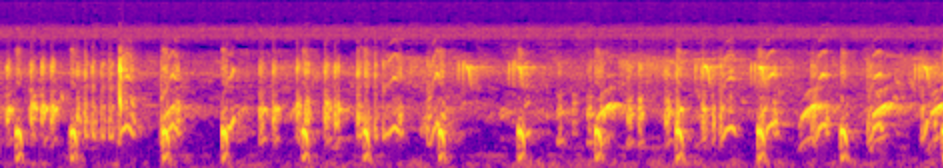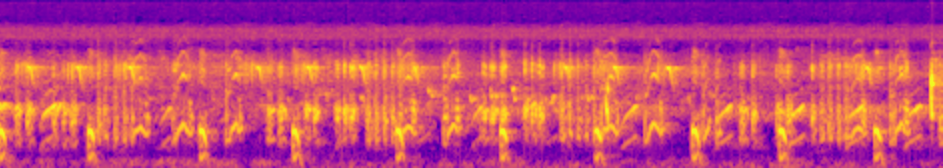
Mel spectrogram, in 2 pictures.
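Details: White-breasted waterhen, known locally as wak wak, recorded as a lure for trapping birds; harsh, nasal notes repeated rapidly about three times a second, several overlapping with a steady high hiss behind.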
